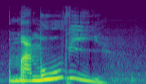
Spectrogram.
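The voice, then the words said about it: Imitates another person's voice. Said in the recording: “I'm such a good Donald Trump impersonator.”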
